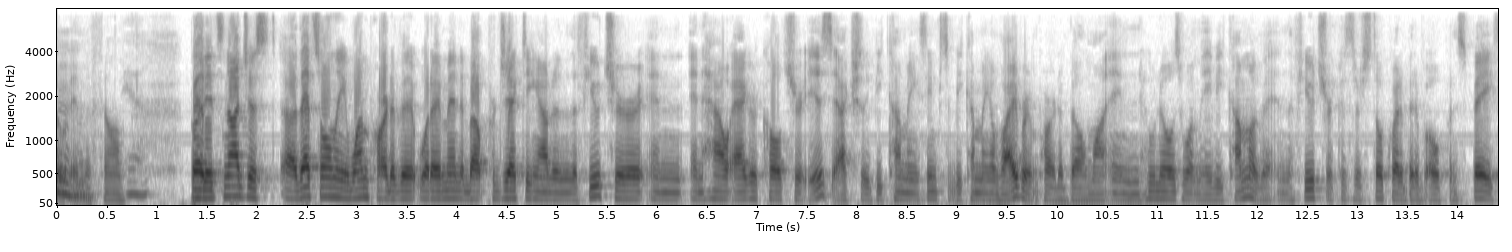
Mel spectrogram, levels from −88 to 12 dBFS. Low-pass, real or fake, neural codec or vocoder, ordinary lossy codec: 7.2 kHz; real; none; MP3, 48 kbps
